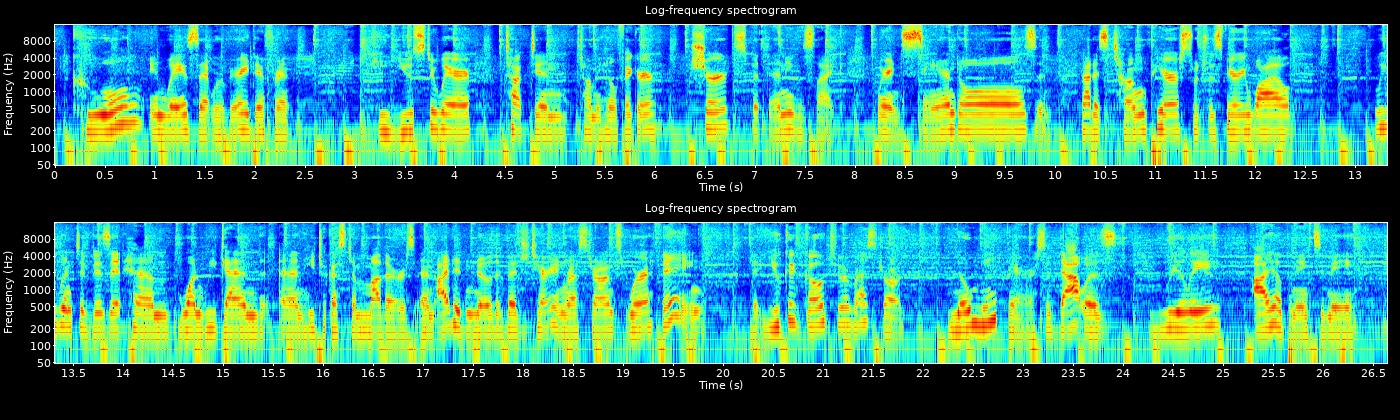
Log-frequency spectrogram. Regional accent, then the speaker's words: North Texas, United States; we grew up in North Texas in a fairly conservative town.

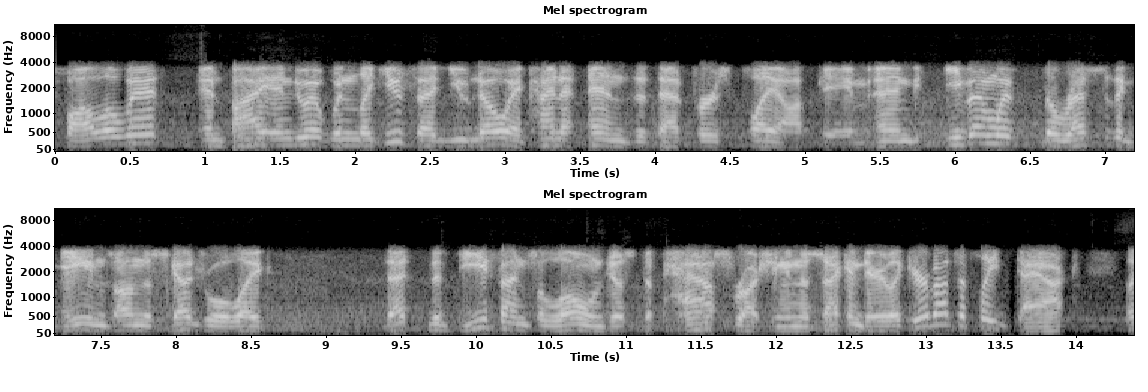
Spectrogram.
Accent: Baltimore, Maryland, United States; So I'm from Baltimore.

